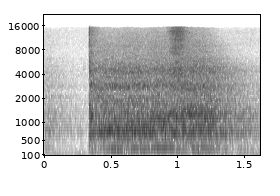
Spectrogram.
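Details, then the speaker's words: Rebuilt Ford 351 Windsor, with a hose in the number one spark plug hole while the engine is turned: a steady rush of air builds and fades as the piston comes up on compression, locating top dead centre for timing. "you can hear it come up on compression now what we're going to do is we're going to locate a timing mark"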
